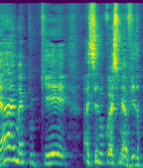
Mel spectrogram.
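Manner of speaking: mocking, high, whiny crybaby whine. Mocking people who complain about their hard lives: mocking imitation of whiny complaining. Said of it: "negócio de ficar de chororô, de mimimi".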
